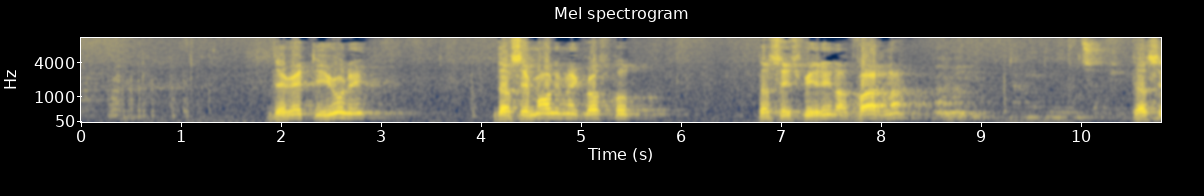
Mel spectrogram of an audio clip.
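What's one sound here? An elderly man reads aloud in a slow, sing-song voice in a bare room with some echo.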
